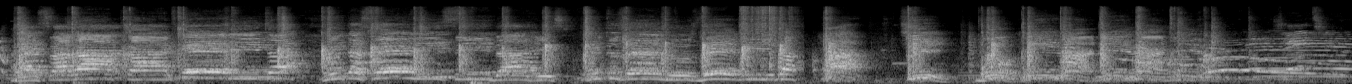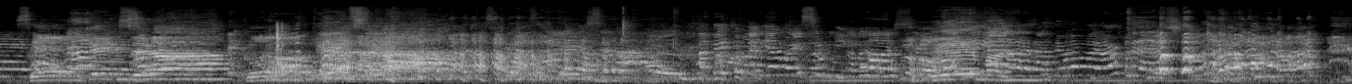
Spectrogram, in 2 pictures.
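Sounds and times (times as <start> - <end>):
group singing: 0.0 - 20.5
people cheering: 11.7 - 14.2.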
